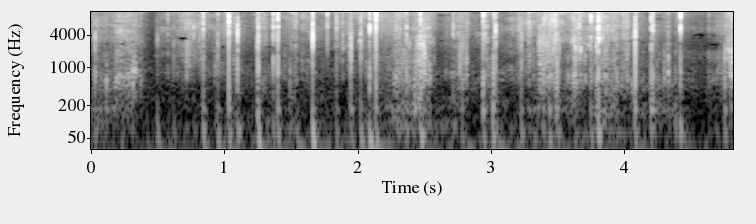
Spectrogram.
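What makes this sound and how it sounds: Long nails tap and scratch across a pink plastic tray with hollow domes. The result is a quiet, rapid run of sharp, bright clicks mixed with crinkly, tearing scratches, each tap dying away almost at once.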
